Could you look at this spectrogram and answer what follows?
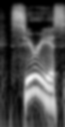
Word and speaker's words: serious: Serious is a huge one. Learners love to squeeze this into two syllables, but native speakers stretch it out to three.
